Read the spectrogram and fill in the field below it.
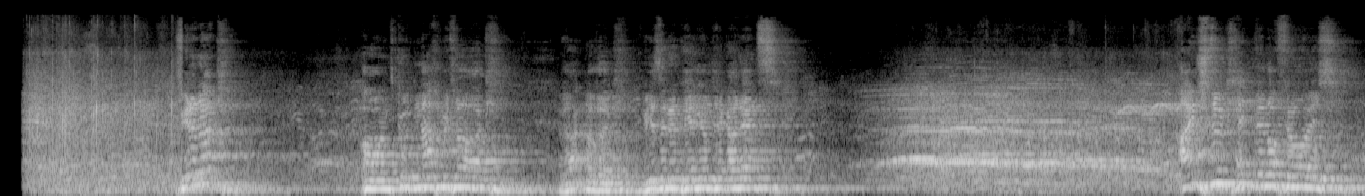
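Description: A rock band plays loudly through a large sound system in an echoing hall.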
